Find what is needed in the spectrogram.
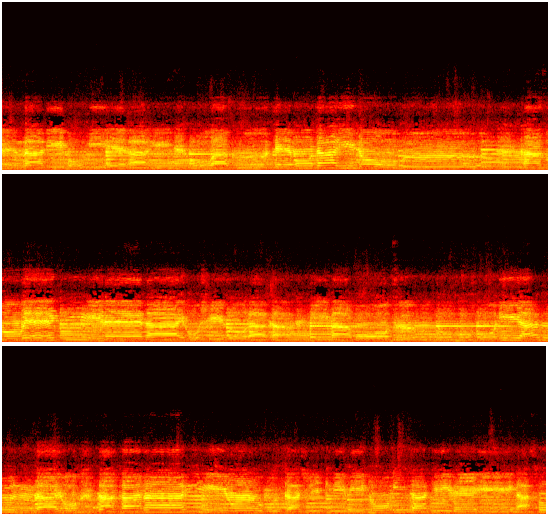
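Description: A male voice singing a Japanese pop song over a backing track, the melody continuing throughout.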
